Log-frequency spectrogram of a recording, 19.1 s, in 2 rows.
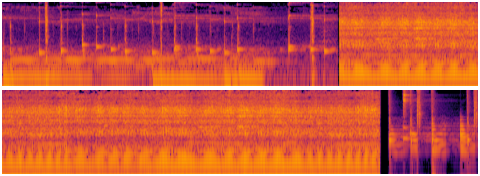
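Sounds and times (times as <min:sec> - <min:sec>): diesel tractor engine idling: 0:06.8 - 0:17.1.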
